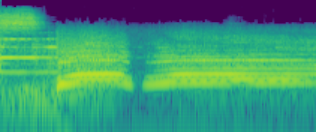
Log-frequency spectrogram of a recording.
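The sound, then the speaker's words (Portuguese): A steam locomotive whistle sounds two loud, sustained blasts, the first with a slight rising bend, separated by a brief gap, preceded by a short hiss of steam. “E agora, encerrado aí a nossa viagem pelo sul, vamos pegar o trem, vamos pegar o Maria fumaça e para Minas Gerais.”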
